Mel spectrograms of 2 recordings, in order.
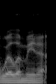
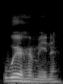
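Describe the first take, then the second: First: The name is said with an English accent. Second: The name is said with a Japanese accent.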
